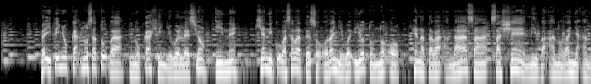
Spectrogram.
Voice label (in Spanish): MIXTECO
